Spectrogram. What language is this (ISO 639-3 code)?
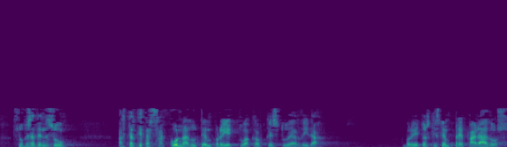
eus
